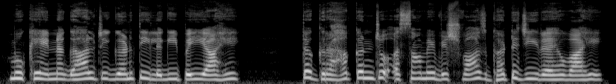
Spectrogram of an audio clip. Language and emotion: Sindhi, fearful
